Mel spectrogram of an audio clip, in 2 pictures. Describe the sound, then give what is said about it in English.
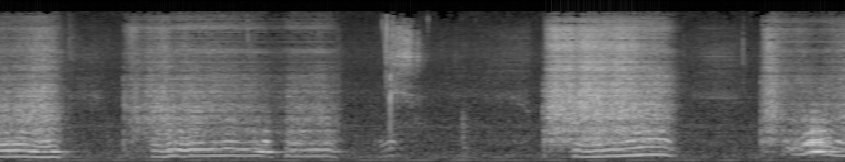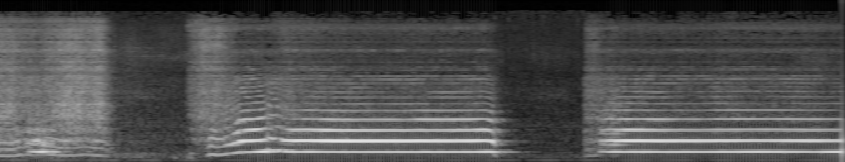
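A samurai trumpet made from a shell blares several rough, wavering low bursts, then sounds two long, steady, loud sustained notes with a buzzing, horn-like tone. No one speaks. “This is the samurai trumpet.”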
